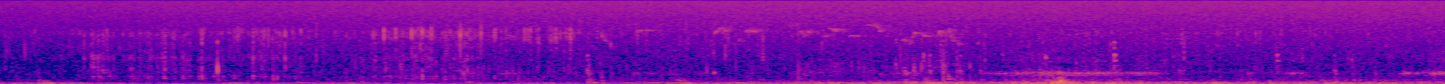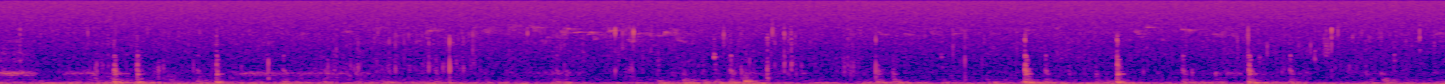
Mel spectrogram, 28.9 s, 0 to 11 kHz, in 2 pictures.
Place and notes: Ganderwick is a small patch of woodland which in Celtic times was a lake with ferry crossing. This woodland is a haven for wildlife amidst vast industrial monocrops. Here is a vast tree in decay busy with hidden life.
Stereo pair Jez Riley French contact microphones + SoundDevicesMixPre3
East of England, England, United Kingdom, 26 April 2022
